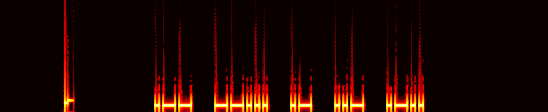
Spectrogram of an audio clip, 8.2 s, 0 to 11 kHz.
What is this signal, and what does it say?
Morse code, heard as a keyed tone, about 19 wpm, spaced as for 14 wpm, 700 Hz. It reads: W7AUL
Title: 179 Lesson 29g - Slash - Call Signs 20wpm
